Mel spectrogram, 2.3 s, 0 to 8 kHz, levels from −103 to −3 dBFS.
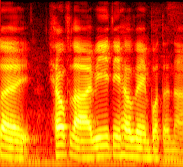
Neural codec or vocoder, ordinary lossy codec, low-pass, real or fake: none; none; none; real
